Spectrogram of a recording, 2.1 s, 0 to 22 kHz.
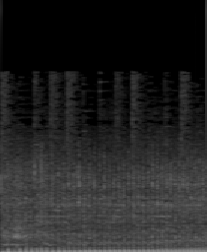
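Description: Honda CBR125R's small single-cylinder four-stroke engine running steadily at around 3500 rpm as the bike pulls out of a bend. The engine turns about 500 rpm higher than before at this corner-exit speed because the front sprocket was cut from 15 to 14 teeth, which lowers the gearing.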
